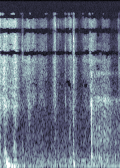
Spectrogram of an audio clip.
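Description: Near silence, with a brief faint rustle of tarot cards being handled at the start and a few tiny ticks after.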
